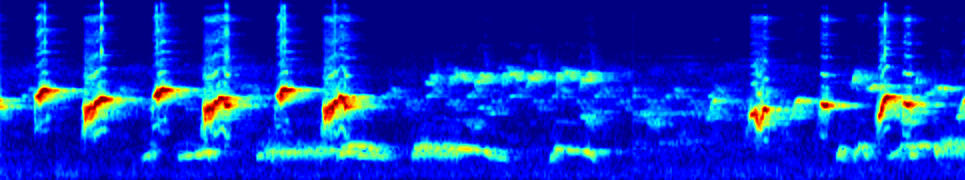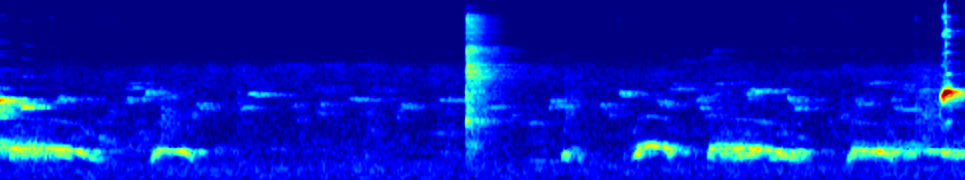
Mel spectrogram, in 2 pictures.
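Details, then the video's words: A sooty-headed bulbul sings its rapid 'ropel panjang' song, meant to lure other bulbuls into singing. A fast burst of clear whistled notes opens, then sparser phrases follow, mixed with low hollow hoots and a quiet pause. "trucukan gacor ROPEL PANJANG buat pancingan trucukan agar bunyi"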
